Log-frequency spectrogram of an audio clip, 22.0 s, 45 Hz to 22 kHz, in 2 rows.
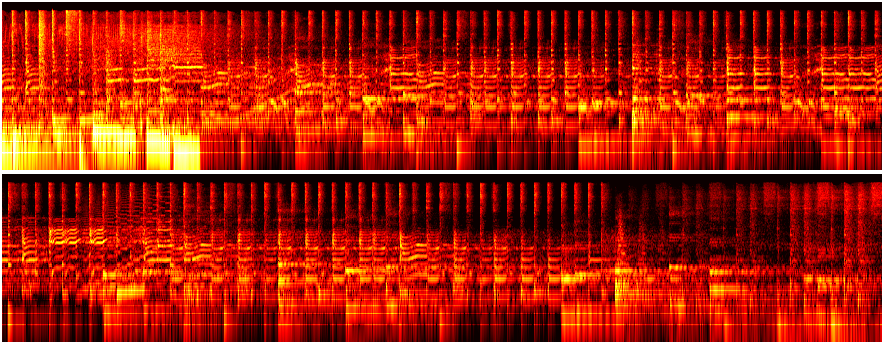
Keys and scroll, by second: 2.7-4.3 typing, 19.5 ctrl+space.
